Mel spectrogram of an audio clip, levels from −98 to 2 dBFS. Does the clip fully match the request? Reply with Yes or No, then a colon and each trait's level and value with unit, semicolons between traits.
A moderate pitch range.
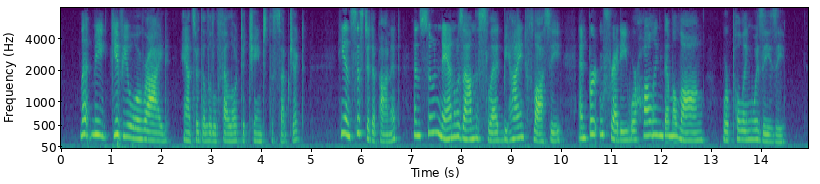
No: wide, 7.4 semitones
